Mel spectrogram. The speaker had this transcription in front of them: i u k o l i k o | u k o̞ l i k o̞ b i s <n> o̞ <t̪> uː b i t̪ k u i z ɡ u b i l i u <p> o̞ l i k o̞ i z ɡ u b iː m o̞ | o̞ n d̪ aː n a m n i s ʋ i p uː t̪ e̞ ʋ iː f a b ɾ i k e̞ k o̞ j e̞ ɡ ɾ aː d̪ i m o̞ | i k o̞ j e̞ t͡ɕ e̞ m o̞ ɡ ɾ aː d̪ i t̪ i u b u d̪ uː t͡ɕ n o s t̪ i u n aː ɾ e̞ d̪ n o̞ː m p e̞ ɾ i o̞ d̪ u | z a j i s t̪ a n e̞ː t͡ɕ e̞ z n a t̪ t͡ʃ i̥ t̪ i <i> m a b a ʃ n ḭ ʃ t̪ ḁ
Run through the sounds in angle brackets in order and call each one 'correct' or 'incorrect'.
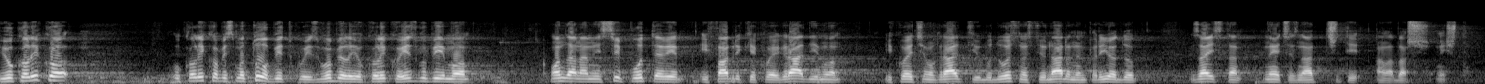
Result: incorrect: m, correct, incorrect: k, incorrect: a

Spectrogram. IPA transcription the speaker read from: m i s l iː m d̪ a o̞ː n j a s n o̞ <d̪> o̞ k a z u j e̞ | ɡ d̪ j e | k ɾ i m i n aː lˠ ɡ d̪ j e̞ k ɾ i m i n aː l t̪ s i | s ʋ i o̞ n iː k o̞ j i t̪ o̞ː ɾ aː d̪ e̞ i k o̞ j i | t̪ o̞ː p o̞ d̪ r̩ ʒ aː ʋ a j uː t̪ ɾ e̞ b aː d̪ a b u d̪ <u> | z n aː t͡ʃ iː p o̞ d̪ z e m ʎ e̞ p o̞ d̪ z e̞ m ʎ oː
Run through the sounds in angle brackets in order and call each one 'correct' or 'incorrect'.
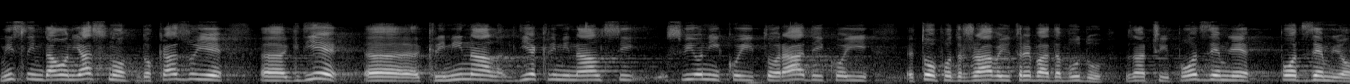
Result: correct, incorrect: uː

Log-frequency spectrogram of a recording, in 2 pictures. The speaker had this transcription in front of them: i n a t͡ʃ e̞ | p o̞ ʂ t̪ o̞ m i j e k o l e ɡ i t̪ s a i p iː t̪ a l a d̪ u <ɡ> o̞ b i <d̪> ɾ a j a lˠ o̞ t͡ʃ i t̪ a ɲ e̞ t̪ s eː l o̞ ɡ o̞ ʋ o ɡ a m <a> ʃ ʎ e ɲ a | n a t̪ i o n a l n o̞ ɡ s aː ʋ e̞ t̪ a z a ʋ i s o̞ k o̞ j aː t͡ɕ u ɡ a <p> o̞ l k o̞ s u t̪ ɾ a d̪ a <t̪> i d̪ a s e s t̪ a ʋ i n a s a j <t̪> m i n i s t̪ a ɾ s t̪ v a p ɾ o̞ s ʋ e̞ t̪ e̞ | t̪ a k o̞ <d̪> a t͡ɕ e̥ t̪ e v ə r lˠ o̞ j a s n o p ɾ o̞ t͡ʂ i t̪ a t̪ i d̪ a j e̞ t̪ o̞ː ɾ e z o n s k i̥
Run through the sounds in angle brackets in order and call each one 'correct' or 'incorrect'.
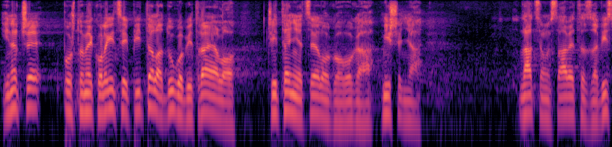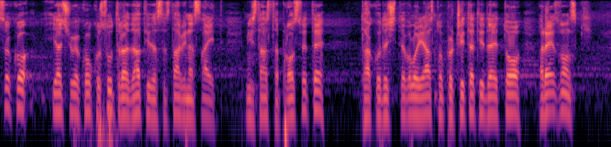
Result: correct, incorrect: t̪, incorrect: i, incorrect: k, correct, correct, correct

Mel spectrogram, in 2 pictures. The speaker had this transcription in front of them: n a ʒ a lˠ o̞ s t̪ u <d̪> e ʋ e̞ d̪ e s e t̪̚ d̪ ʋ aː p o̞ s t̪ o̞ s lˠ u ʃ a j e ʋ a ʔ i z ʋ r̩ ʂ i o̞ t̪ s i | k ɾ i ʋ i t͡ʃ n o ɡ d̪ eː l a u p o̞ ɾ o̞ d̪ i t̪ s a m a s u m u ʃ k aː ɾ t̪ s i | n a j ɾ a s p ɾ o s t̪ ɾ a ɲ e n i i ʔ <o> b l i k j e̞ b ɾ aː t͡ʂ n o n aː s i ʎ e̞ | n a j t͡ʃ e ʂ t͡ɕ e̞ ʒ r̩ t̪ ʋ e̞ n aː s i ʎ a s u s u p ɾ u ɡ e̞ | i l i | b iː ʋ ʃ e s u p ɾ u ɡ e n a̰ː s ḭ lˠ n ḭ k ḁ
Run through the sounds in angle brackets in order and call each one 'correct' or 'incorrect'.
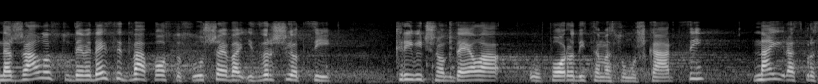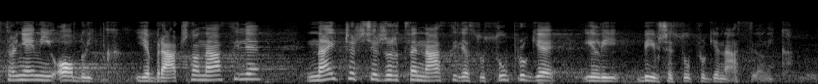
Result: correct, correct

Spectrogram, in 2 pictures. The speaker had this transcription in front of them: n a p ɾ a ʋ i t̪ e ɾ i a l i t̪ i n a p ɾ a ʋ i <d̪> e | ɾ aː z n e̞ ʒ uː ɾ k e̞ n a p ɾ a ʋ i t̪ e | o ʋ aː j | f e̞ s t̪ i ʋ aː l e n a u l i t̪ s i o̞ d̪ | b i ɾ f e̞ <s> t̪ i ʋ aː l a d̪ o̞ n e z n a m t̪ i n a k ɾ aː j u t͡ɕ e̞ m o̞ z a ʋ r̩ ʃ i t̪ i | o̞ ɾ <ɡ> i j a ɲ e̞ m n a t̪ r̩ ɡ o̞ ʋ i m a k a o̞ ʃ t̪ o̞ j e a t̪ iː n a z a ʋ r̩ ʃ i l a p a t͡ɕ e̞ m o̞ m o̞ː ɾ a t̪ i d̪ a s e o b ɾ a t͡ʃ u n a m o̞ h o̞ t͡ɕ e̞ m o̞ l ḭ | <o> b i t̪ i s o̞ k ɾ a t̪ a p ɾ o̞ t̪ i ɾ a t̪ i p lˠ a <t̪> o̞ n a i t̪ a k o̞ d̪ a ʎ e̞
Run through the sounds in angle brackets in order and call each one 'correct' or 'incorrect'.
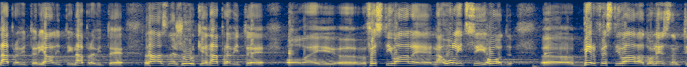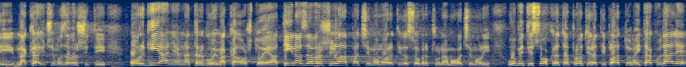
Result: incorrect: t̪, correct, correct, incorrect: u, correct

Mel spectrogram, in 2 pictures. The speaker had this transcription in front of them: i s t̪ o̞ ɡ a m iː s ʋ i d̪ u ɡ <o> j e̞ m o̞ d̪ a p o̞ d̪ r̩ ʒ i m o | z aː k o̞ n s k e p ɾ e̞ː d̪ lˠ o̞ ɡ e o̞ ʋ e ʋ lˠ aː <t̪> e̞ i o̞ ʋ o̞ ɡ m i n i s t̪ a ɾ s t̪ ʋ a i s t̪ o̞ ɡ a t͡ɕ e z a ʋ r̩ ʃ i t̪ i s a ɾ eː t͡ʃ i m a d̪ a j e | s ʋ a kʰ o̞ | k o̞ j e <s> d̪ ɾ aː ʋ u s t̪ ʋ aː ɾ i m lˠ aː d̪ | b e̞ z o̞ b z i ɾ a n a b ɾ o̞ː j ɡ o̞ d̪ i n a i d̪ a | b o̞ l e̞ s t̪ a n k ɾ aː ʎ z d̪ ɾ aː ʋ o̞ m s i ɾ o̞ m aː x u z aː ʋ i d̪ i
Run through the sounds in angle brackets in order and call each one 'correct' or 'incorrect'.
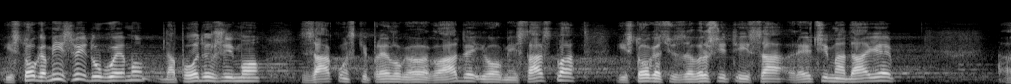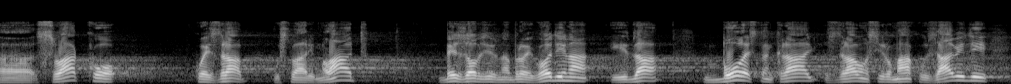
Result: incorrect: u, incorrect: d̪, incorrect: z

